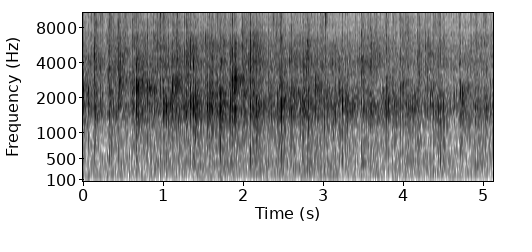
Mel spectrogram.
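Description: An audience applauds steadily for about five seconds, a dense wash of many hands clapping at an even, moderate level with no voices on top.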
